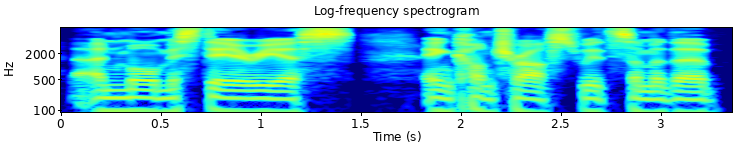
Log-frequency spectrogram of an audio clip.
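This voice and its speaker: A man's voice: low voice, completely flat delivery, unhurried, clear, resonant tone, dry recording, studio quality. A man co-hosting a book podcast, discussing his views in a casual, conversational way. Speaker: podcast co-host reviewing books.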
